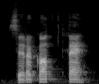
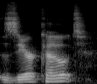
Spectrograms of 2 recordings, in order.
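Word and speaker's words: ziricote: You're putting the accent in the wrong syllable or something at some point. Zeracote. So you got the Zercote. I love that's how some people that we know used to say Zercote. I'm like, that sounds not right to you?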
